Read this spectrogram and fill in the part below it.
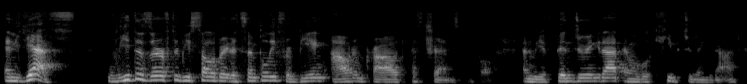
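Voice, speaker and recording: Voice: medium pitch, moderate pace, a bit bright. A panel speaker at a university event, earnest and emphatic.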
